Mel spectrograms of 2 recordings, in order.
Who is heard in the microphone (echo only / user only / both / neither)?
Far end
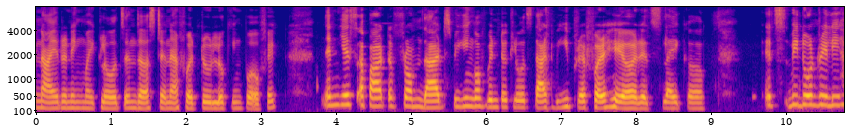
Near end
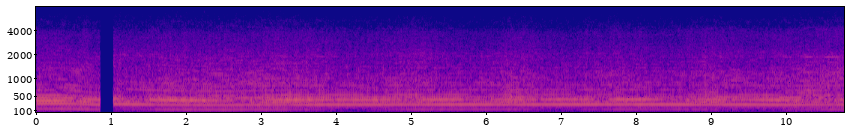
neither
